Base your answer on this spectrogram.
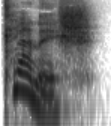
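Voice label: "clannish", British English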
